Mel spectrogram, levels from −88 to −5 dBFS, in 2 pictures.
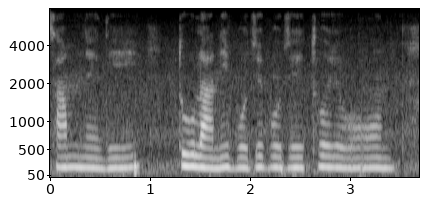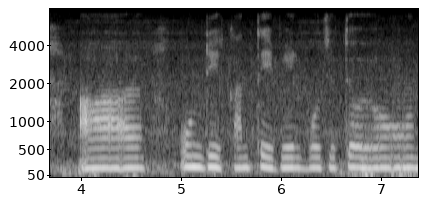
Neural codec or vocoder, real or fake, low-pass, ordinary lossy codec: vocoder, 44.1 kHz, 80 mel bands, Vocos; fake; 7.2 kHz; Opus, 64 kbps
